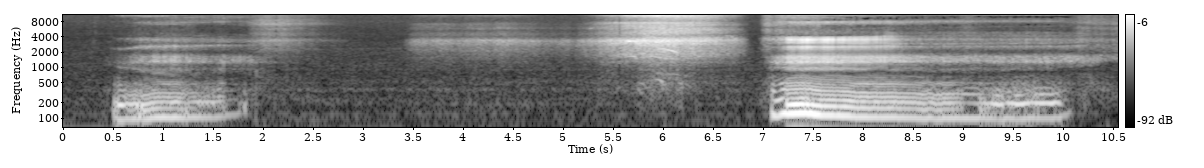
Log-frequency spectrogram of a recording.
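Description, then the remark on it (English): A voice imitates loud snoring: two long, deep, rattling inhales separated by a softer breathy exhale, forceful with no words spoken. “was snoring”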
